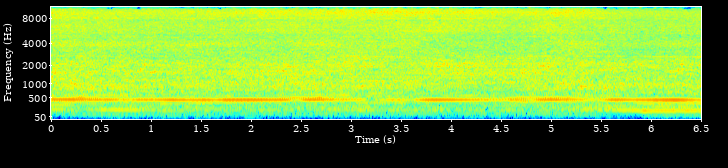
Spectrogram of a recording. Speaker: Yeah, the fact that this still runs perfectly fine.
